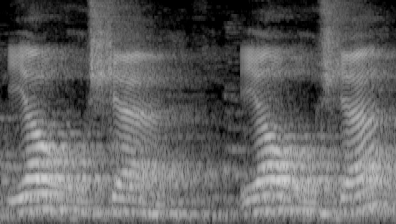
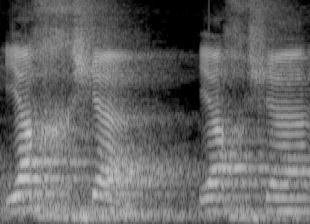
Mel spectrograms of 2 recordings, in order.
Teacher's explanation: Itu diantara kesalahan membaca huruf gha. Yang kedua biasanya nanti huruf gha-nya berubah jadi kha. Misalkan pada kata yaghsha.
